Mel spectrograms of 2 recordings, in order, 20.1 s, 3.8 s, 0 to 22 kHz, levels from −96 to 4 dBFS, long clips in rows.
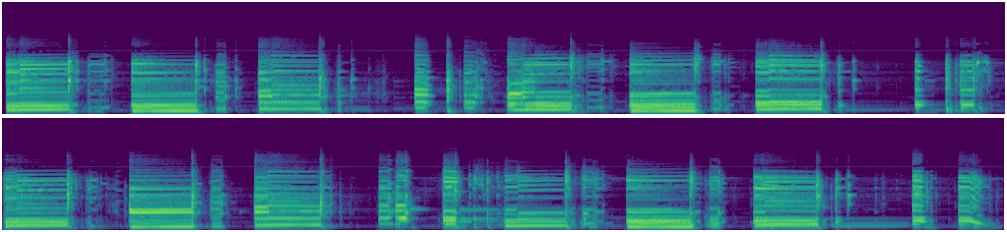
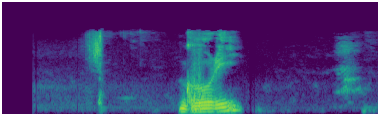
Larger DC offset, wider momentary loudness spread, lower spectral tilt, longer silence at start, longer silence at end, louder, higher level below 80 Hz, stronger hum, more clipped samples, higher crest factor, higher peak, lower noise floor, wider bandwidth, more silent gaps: neither; second, 17 LU vs 24 LU; first, -10.5 dB/octave vs -5 dB/octave; second, 0.05 s vs 0.85 s; about the same, 0.2 s vs 0.25 s; second, -21 LUFS vs -16 LUFS; second, -66 dBFS vs -50 dBFS; neither; neither; about the same, 18 dB vs 18 dB; about the same, -4 dBFS vs -2 dBFS; about the same, -64 dBFS vs -62 dBFS; second, 5.2 kHz vs 8 kHz; neither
